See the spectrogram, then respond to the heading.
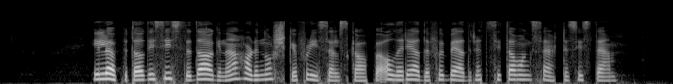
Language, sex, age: Norwegian, female, 33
